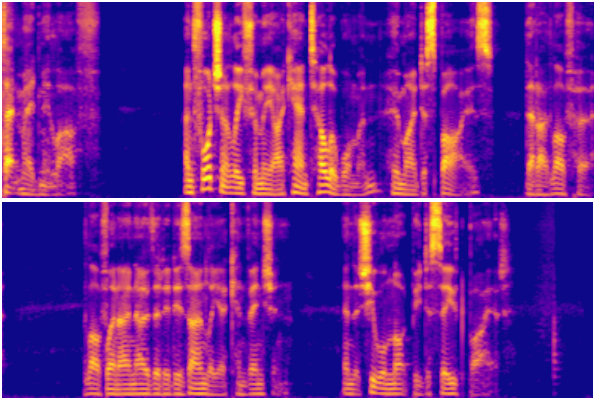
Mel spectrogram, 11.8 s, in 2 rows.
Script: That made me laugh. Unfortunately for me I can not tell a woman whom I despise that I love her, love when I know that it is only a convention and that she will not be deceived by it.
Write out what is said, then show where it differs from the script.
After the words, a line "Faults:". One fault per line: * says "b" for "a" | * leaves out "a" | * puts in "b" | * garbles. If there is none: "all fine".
That made me laugh. Unfortunately for me I can not tell a woman whom I despise that I love her, love when I know that it is only a convention and that she will not be deceived by it.
Faults:
all fine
